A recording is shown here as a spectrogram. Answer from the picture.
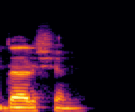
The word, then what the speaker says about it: Darshan: You can call me Darshan.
